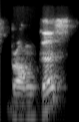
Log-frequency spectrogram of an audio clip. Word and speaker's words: bronchus: And then they will split into two, which is bronchus. They spell almost the same as branches. So I just remember them as branches, bronchus. You see, the pronunciation is almost the same.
